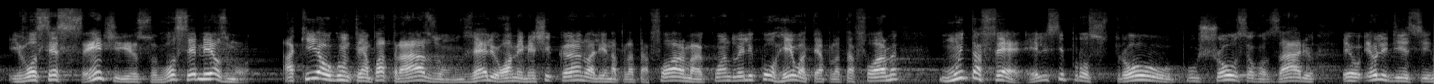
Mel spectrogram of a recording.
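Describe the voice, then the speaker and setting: A man preaches with fervent conviction, his voice sitting high and swinging widely in pitch. The sermon carries the even cadence of a dubbed translation, and a long hall reverb trails behind every phrase.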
